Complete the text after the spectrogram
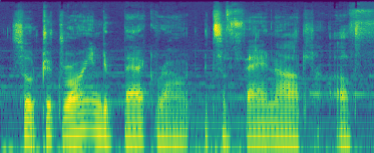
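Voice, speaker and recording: Music runs underneath as a man talks, his pitch varying in an ordinary way. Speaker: digital artist. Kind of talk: casual talk to camera.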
